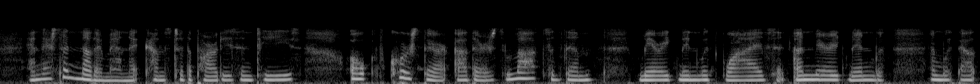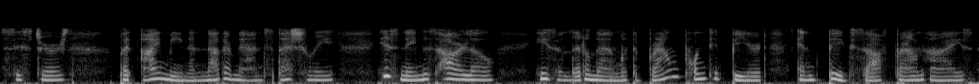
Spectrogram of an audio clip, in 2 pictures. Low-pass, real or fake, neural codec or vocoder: 5.4 kHz; fake; codec, 16 kHz in and 24 kHz out, 2.2 kbps, FireRedTTS-2 codec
